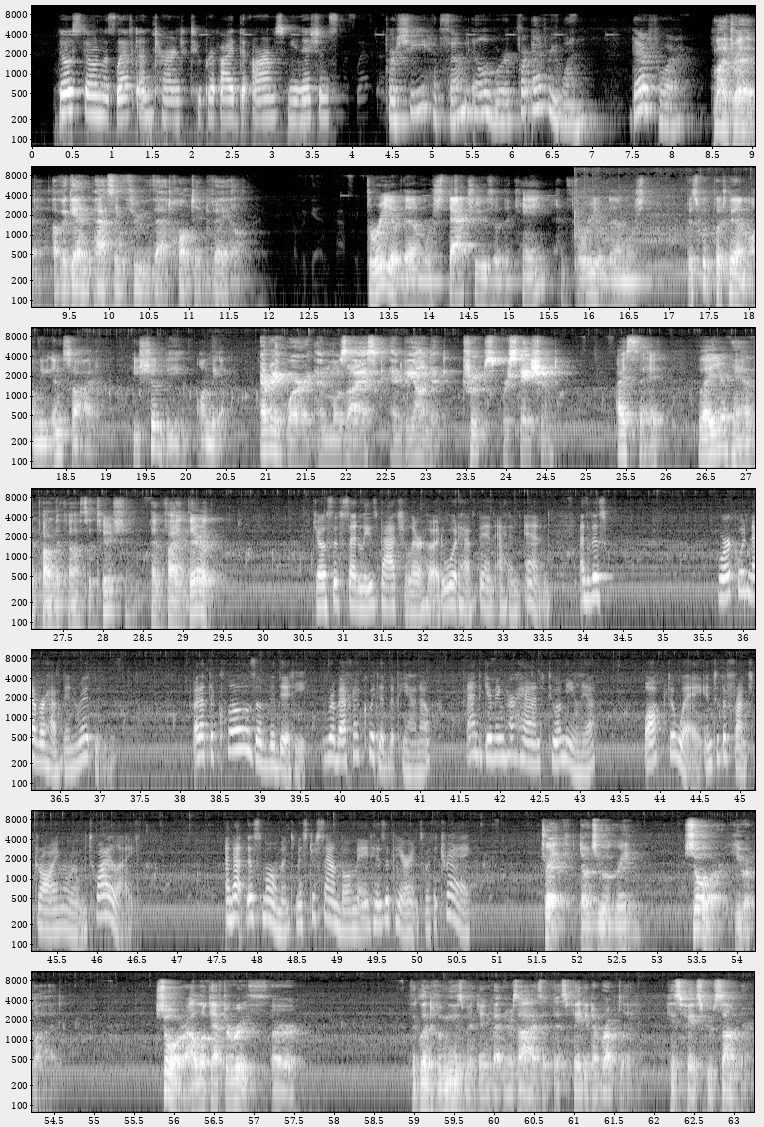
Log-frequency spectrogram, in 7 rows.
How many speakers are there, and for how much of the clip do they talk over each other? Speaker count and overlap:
8, no overlap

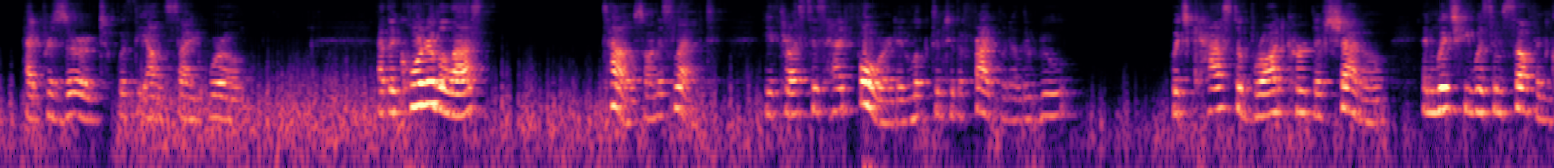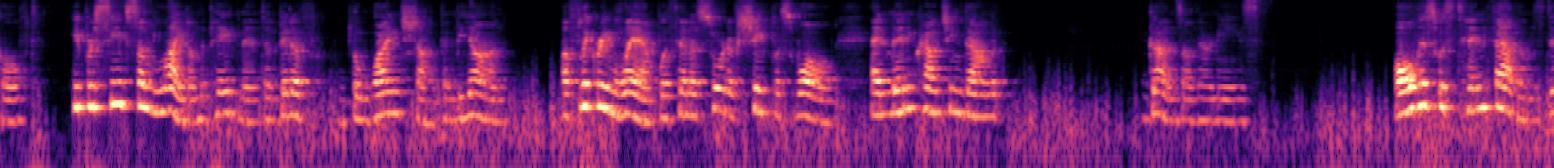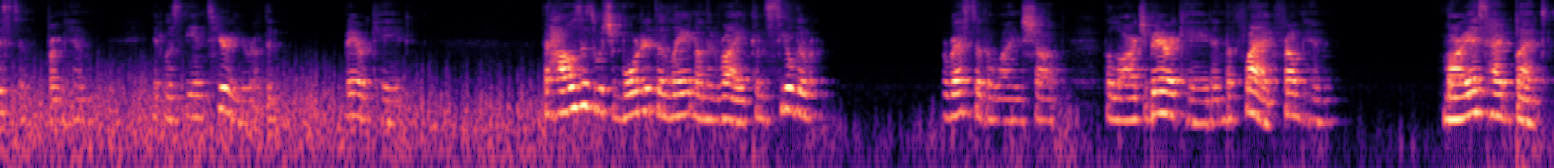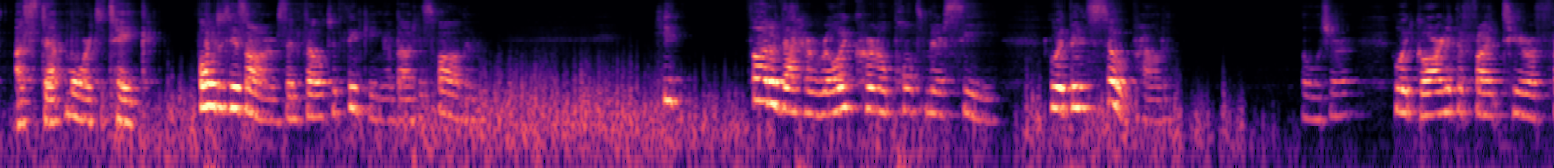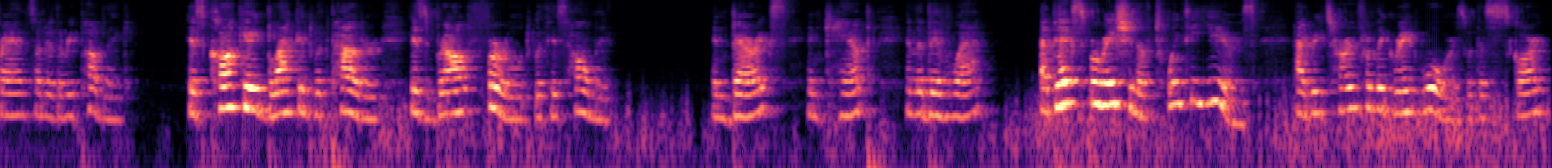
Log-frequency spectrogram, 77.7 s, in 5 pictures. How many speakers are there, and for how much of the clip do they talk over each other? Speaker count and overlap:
1, no overlap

